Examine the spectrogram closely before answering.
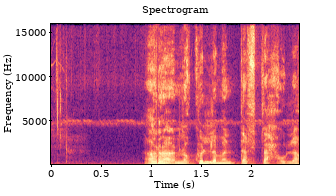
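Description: A man speaks in a low, serious voice nearby.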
